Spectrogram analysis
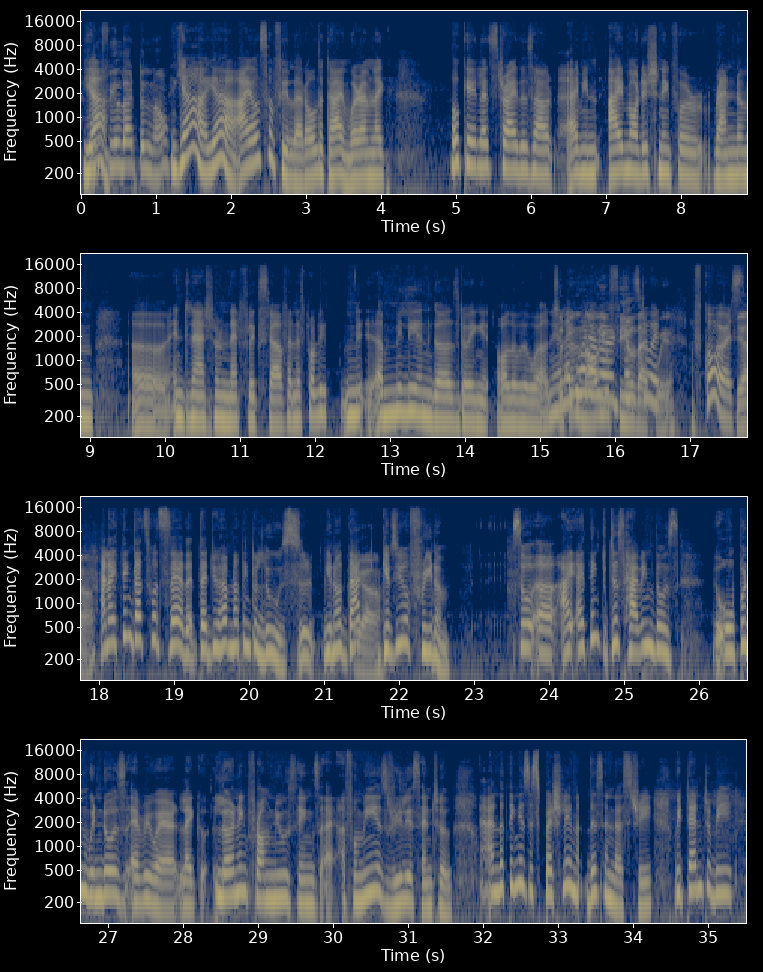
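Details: Adult woman speaking; typical speech.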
